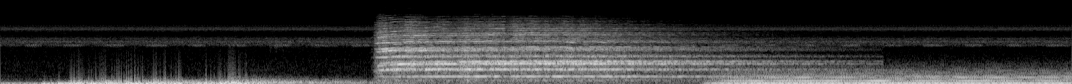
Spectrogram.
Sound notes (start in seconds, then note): 0.1 crickets; 3.7 jump scare; 6.9 eerie music, crickets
